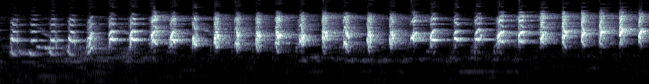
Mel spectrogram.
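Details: Long-tailed shrike singing at full volume, kept as a songbird. A fast, rolling chatter of bright, buzzy notes runs about three per second and grows louder and higher across the phrase.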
